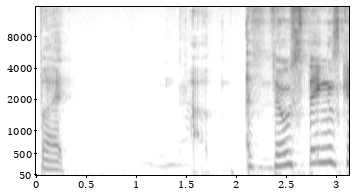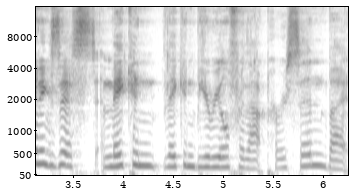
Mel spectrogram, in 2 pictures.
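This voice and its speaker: A woman from the Philippines, a playwright on a discussion panel, answering audience questions in a thoughtful, halting way. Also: fairly high pitch, a bit bright. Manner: thoughtful, halting, searching for words.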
